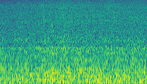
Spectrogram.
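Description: Steady rushing background noise of a hall, picked up through the podium's public-address microphone in a pause between spoken phrases.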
